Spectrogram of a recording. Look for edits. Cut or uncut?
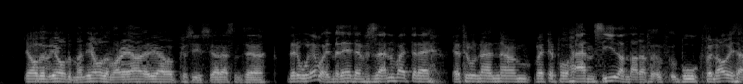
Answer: cut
